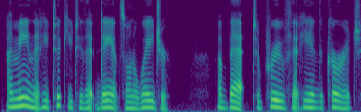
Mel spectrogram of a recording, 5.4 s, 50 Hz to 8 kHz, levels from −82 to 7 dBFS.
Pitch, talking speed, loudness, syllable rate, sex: 170 Hz, 210 wpm, -20 LUFS, 5.8 syllables/s, female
